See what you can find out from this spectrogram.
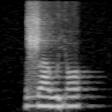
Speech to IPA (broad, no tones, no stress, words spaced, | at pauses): ʐawjɔ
